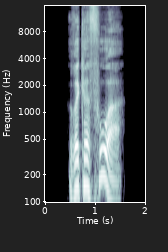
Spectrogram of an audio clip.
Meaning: inflection of vorrücken: 1. first-person singular present 2. first/third-person singular subjunctive I 3. singular imperative
- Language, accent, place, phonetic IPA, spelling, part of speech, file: German, Germany, Berlin, [ˌʁʏkə ˈfoːɐ̯], rücke vor, verb, De-rücke vor.ogg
